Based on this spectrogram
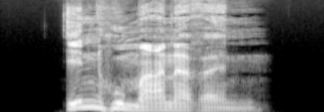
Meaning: inflection of inhuman: 1. strong genitive masculine/neuter singular comparative degree 2. weak/mixed genitive/dative all-gender singular comparative degree
- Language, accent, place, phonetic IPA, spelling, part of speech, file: German, Germany, Berlin, [ˈɪnhuˌmaːnəʁən], inhumaneren, adjective, De-inhumaneren.ogg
